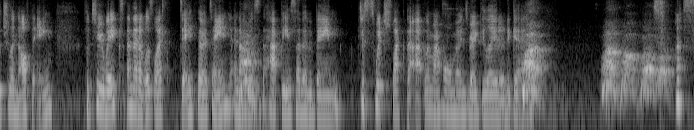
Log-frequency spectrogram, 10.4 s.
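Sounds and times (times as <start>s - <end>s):
speech: 0.0s - 8.3s, 9.0s - 10.3s
dog barking at a bird outside: 3.6s - 4.0s, 7.8s - 8.3s, 9.0s - 10.2s.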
